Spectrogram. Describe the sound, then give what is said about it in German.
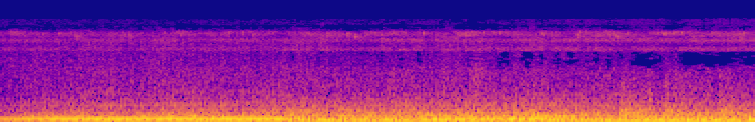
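A desert truck's engine roars as it drives fast, a loud, steady, rumbling drone throughout. A low hum underneath fades out partway through. “Linda Lovely fährt ihren Wüsten-LKW so schnell, als wolle sie eine Wüstenrallye gewinnen”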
